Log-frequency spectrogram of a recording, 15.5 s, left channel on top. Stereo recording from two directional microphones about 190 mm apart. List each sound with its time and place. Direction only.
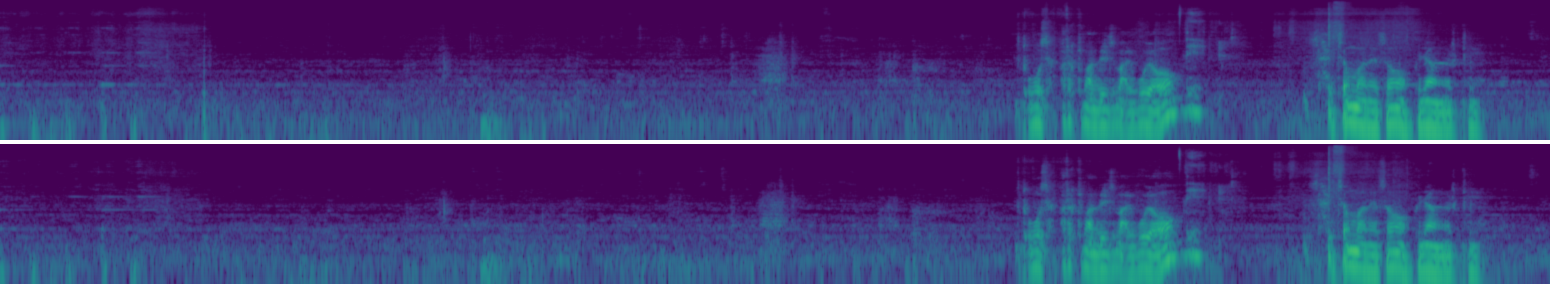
10.2 s speech: 25° left (ahead or behind)
11.9 s speech: centre (ahead or behind)
13.1 s speech: 25° left (ahead or behind)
